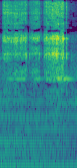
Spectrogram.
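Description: A bricklayer's trowel scraping surplus mortar off damp brickwork, heard as a short, soft, raspy scrape close by, with no talking.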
